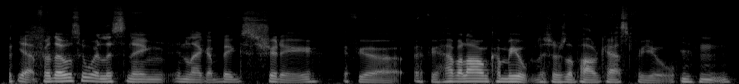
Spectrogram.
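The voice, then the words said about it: Speaks in a put-on accent. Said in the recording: “Why do I keep doing that accent today?”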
